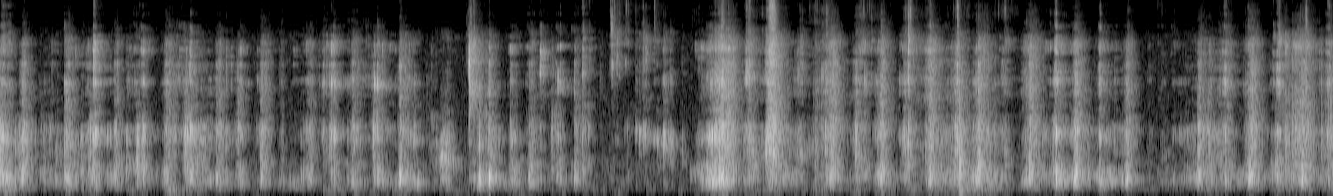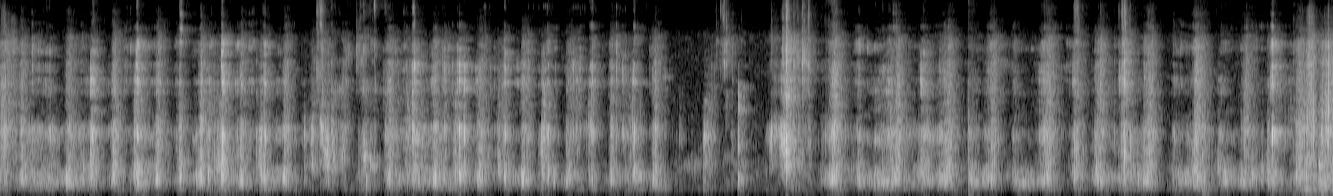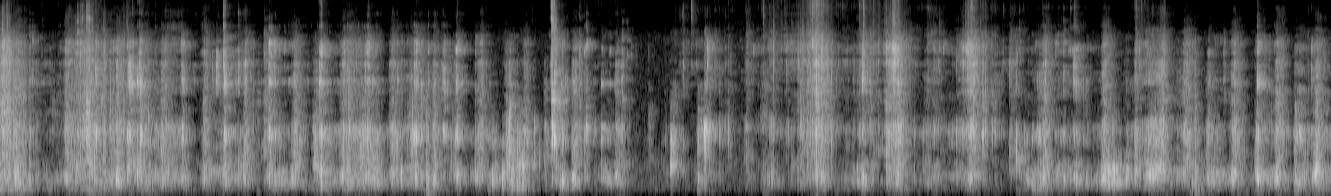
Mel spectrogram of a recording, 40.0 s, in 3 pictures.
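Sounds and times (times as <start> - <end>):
crunching and chewing fried food: 0.0 - 39.9.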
